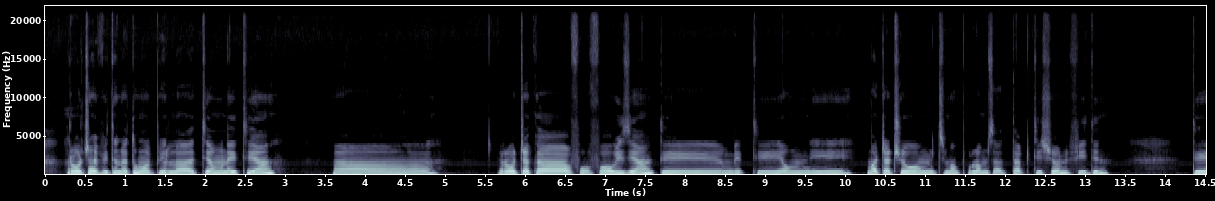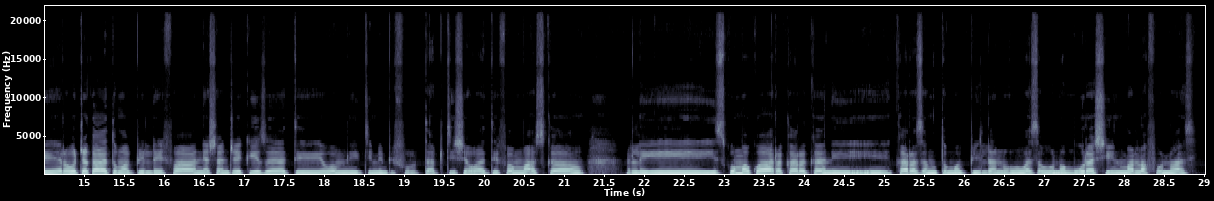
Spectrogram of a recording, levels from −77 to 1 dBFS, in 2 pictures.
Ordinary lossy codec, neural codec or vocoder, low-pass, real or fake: none; none; none; real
